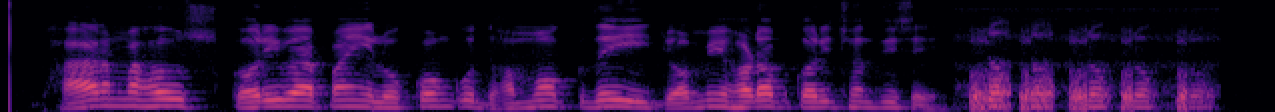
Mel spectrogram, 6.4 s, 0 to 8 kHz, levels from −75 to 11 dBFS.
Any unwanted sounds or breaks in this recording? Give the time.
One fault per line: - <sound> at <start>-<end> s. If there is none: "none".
- laugh at 4.8-6.1 s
